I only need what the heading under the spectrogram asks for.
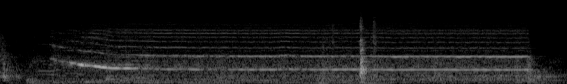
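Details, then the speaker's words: Bombardier "Bombi" with a Holley Sniper 1100 and new coil, after the exhaust manifold crack fix: the CFI electric fuel pump whines down into a steady hum for about five seconds while pressurizing to 60 psi before the start; normal fuel pump priming. "With the CFI, got the fuel pump, puts out 60 psi. That's what that Sniper kit needs. So you hear that come on first before I start it. I'll wait for the lines to pressurize, and then I'll give her a fling."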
